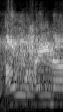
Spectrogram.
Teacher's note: औहैना में आप देखें कि औ में आपके औ में जब आप वाव अदा कर रहे हैं तो आवाज कहाँ से आ रही, औ में जुबान आपकी वाव के जगह पर कहीं पर लगती नहीं है, बल्कि ये हर्फ हवा से अदा होता है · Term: हुरूफे हवाइया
